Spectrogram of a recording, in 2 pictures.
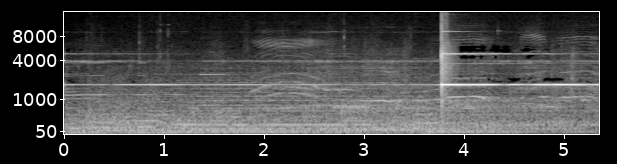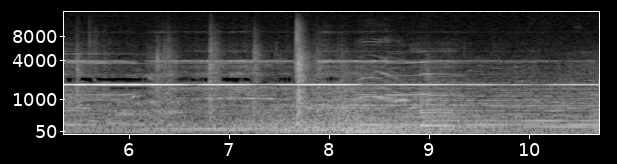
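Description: A sound-healing tuning fork struck about four seconds in and left ringing: one clear, steady high tone with a fainter higher overtone, fading slowly. The tone of an earlier strike is dying away at the start, and there is a lighter tap near the end.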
